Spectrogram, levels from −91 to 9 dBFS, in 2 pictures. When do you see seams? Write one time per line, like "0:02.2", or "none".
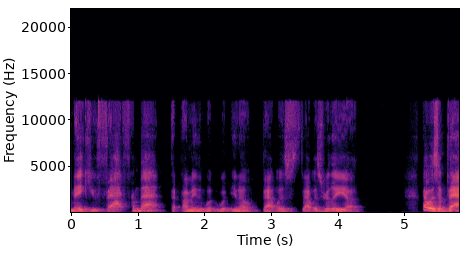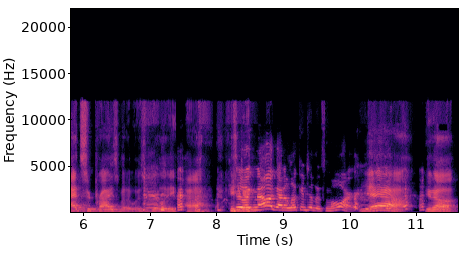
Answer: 0:08.2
